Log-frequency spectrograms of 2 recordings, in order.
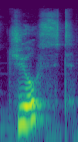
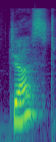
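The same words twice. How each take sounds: First: The vowel is said in a Black Country accent. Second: The vowel is said in a standard accent. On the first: "Very far forward, that sound" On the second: "just becomes"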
